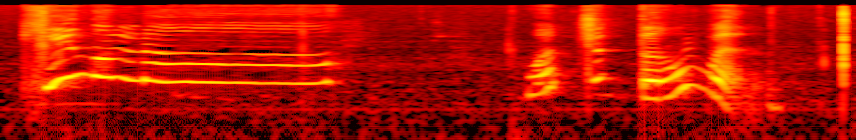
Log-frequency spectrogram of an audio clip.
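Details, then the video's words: Male cat acting wildly on catnip, taped indoors just after Christmas; one long, steady, drawn-out yowl of about a second and a half, followed by people talking. "crazy cat with catnip"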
